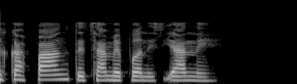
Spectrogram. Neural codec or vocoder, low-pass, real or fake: none; 7.2 kHz; real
